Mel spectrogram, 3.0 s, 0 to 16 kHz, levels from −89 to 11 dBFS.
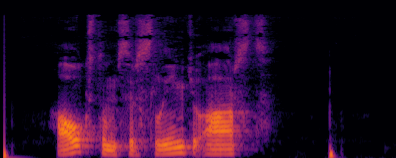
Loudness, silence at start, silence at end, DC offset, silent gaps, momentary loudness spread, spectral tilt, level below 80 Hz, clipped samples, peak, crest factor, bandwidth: -23 LUFS; 0.05 s; 0.45 s; under 0.1%; none; 18 LU; -7 dB/octave; -44 dBFS; under 0.1%; -6 dBFS; 20 dB; 11.5 kHz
